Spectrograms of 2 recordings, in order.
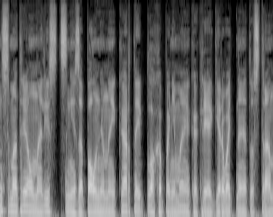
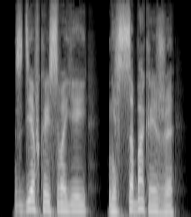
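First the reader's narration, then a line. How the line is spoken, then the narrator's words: Angry hiss. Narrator (Russian): зло прошипела Кристина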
